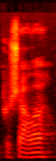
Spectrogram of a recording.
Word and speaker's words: Pasala: extraction oil and gas and it's pronounced pasala pasala did I say that right very very close brother say now you challenged me say it again pasala pasala yes sir okay all right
